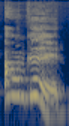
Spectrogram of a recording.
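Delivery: high, lilting, upbeat "I'm good". Shown as a demonstration. Teacher showing how tone of voice reveals feeling, upbeat. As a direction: say it brightly, pitched well up. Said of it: "They can tell by the tone of your voice".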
